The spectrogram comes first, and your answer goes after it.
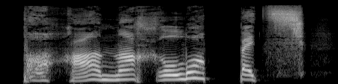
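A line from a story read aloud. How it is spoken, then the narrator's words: Hissed through teeth. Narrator (Ukrainian): засичав крізь зуби директор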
